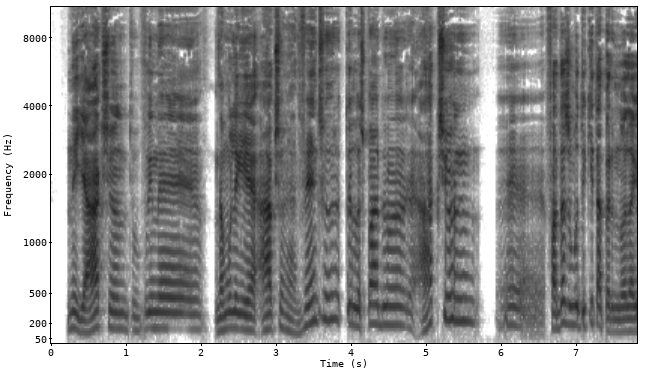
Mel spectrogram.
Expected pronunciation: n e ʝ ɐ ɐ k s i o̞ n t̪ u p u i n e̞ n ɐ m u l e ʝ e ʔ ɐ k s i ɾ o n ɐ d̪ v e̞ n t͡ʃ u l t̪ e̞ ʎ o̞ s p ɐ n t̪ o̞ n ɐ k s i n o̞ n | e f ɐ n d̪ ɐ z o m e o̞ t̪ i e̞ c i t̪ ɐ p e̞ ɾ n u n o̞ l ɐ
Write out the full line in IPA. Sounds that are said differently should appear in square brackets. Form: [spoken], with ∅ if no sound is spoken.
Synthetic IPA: n e ʝ ɐ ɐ k s i o̞ n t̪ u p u i n e̞ n ɐ m u l e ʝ e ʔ ɐ k s i [∅] o n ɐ d̪ v e̞ n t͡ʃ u [ɾ] t̪ e̞ [l] o̞ s p ɐ n [d̪] o̞ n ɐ k s i [∅] o̞ n | e f ɐ n d̪ ɐ z o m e o̞ t̪ i e̞ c i t̪ ɐ p e̞ ɾ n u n o̞ l ɐ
